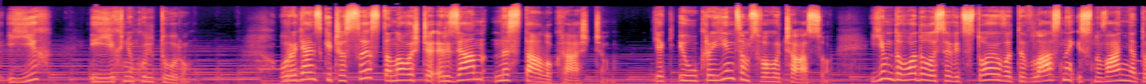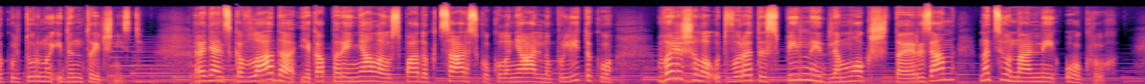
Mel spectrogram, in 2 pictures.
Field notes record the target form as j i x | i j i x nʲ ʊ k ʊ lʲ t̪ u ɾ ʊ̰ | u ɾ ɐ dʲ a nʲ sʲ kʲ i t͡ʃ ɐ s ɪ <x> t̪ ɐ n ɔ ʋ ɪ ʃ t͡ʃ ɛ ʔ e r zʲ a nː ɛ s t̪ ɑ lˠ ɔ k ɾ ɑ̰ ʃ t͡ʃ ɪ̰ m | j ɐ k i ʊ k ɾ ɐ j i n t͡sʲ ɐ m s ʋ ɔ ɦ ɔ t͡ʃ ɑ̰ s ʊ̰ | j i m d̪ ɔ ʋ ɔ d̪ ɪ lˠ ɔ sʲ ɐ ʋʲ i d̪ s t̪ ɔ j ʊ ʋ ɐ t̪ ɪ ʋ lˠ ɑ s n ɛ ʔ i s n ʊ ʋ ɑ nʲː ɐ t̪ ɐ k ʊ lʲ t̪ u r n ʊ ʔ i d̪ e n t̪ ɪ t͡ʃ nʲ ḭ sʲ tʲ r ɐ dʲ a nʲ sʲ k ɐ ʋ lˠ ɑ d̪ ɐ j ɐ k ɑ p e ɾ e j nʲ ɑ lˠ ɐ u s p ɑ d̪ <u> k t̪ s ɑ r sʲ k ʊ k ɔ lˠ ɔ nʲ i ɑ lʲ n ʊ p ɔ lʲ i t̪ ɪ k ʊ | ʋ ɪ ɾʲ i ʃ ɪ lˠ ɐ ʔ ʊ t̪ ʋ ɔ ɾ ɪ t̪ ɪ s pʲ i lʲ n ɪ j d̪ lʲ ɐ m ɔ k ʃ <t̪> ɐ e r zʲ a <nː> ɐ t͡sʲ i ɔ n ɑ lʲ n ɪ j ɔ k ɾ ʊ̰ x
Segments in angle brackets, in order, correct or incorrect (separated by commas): incorrect, incorrect, correct, correct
